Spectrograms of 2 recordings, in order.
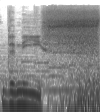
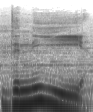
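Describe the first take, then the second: First: The name ends with an audible S sound. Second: The name ends without an S sound. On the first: "There's the S there. Do you hear it?" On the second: "the proper proper pronunciation of his name"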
